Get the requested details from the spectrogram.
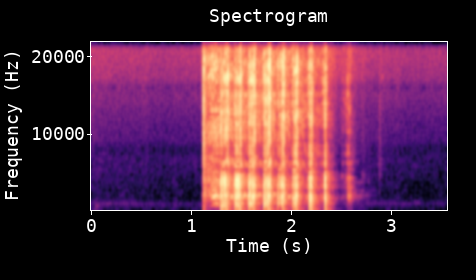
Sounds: Laughter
